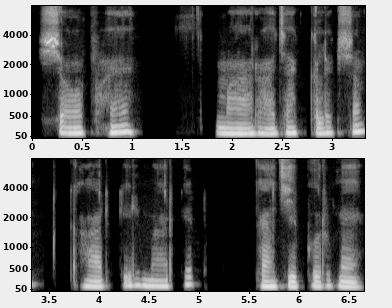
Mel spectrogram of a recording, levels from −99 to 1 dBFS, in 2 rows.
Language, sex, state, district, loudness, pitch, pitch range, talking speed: Hindi, male, Uttar Pradesh, Ghazipur, -19 LUFS, 125 Hz, 115-140 Hz, 70 wpm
